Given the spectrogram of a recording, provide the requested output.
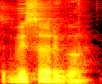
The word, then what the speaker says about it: visarga: and this two dot, this is known as visarga. Visarg, if you need to know it in English. Visarga. This. How to pronounce visarga?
